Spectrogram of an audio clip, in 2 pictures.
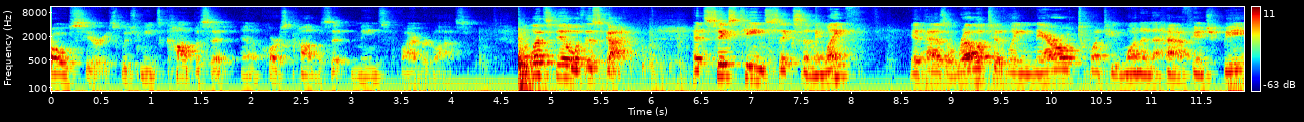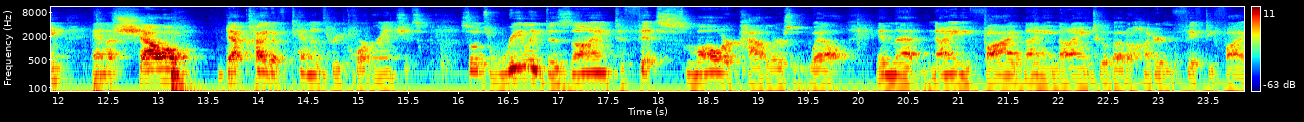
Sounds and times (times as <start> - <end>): Speech: 0.0 - 23.8.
